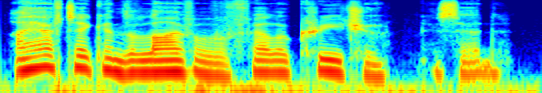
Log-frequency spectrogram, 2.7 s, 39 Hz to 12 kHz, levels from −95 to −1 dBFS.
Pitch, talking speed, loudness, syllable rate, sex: 145 Hz, 245 wpm, -18 LUFS, 6.5 syllables/s, male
